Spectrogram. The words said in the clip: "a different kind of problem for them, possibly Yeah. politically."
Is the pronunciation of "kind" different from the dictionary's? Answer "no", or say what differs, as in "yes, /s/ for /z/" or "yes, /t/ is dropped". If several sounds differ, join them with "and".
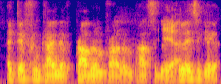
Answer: no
